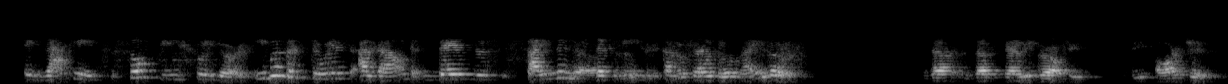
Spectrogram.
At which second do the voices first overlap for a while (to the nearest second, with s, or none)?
6 s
